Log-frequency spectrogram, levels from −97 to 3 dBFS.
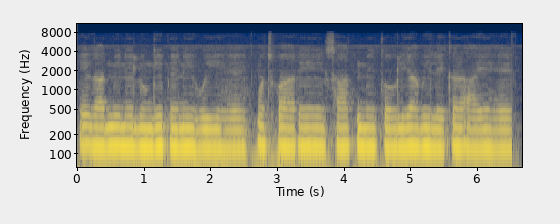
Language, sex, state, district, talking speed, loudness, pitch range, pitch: Hindi, male, Arunachal Pradesh, Lower Dibang Valley, 135 wpm, -13 LUFS, 120-130 Hz, 125 Hz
